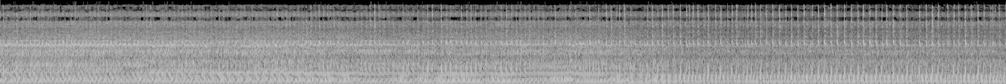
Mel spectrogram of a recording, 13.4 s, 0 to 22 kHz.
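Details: 372 clone chainsaw that kept leaning out after fuel was added, warming up during a spray air leak test: the idle runs smoothly, then stumbles and roughens partway through.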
